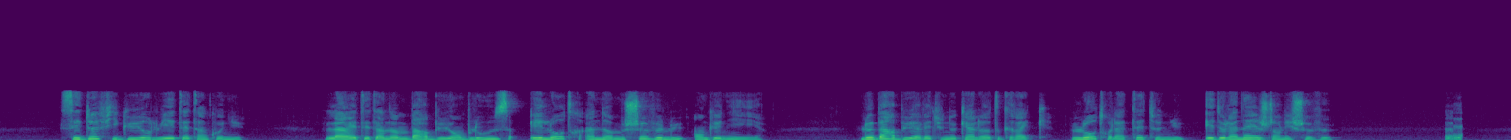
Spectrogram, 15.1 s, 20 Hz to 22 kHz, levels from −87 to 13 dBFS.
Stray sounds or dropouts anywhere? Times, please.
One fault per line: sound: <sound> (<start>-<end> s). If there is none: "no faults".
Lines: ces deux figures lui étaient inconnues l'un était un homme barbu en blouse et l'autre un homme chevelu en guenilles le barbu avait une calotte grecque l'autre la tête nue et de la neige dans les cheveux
sound: laugh (14.5-14.6 s)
